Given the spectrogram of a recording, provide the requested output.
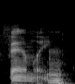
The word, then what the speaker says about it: family: Close. 2 syllables. No I sound here. Family.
